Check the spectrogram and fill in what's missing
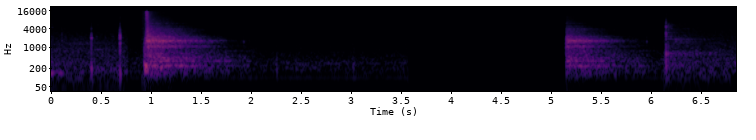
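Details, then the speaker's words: Mechanical ventilator breathing for a 54-year-old man with ALS, diagnosed 1998, tracheostomy 2002, ventilator user for 14 years: two whooshing machine-driven breaths with a soft click, separated by a pause. "This is the sound of a person breathing, the foundation of our existence. Only in this case, it's a machine breathing."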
